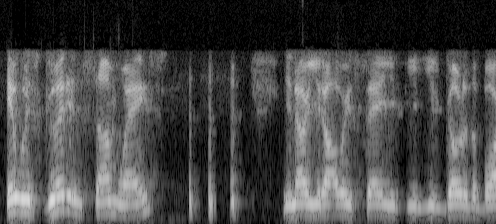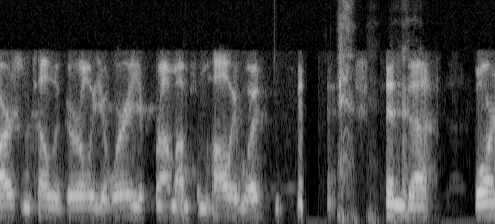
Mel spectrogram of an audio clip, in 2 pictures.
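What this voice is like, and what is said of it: Southern Californian American accent. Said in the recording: “that Southern Californian accent of yours ... you had the accent ... I was this accent”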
